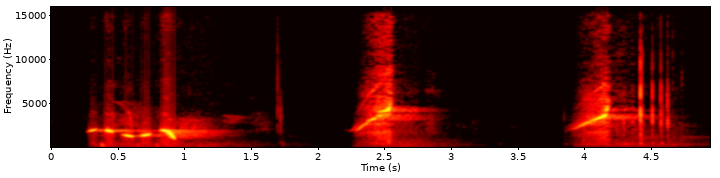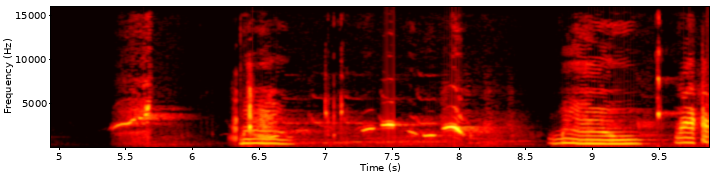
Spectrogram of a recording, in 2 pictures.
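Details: Indian ringneck parakeet, said to be angry, talking: quick whistled slides, then several sharp rising squeaks spaced about two seconds apart, ending in a run of harsh, wavering speech-like harmonic sounds.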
